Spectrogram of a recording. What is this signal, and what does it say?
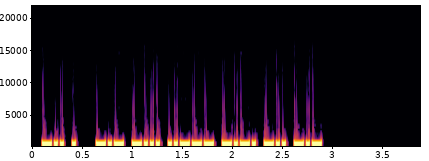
Morse code, heard as a keyed tone, about 40 wpm, 700 Hz. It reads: DE KB2CDK
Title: USA Callsign DE Callsign 40wpm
